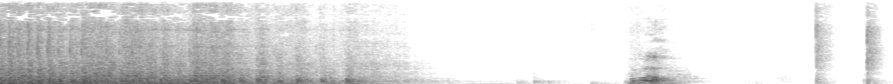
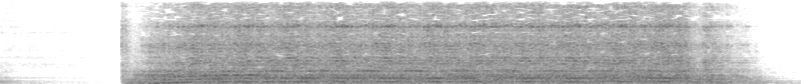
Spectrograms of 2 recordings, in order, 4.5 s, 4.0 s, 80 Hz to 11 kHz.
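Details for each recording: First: Westwood ride-on mower with an 18HP Kohler Magnum twin, started after 23 years idle: rough, rattling clatter for about two seconds, then it dies. Owner suspects something catching, possibly a belt still on the bottom pulley. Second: Westwood ride-on mower with an 18 HP Kohler Magnum twin, unused for 23 years, after freeing bent tinwork that was rubbing the flywheel: about three seconds of even, fast starter whir with no scraping; it now turns over freely and quietly.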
